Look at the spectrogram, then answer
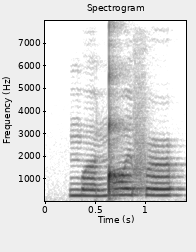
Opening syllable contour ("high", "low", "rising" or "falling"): low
